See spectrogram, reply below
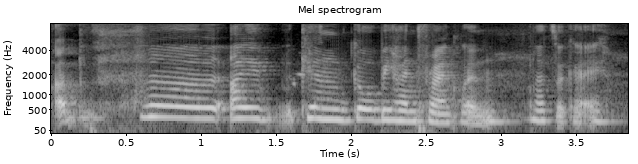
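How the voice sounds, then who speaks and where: Creaky, higher-voiced woman, hesitant roleplayer. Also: unhurried, a little mellow, rough recording. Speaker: tabletop role-playing player. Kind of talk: casual third-person narration of own character.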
